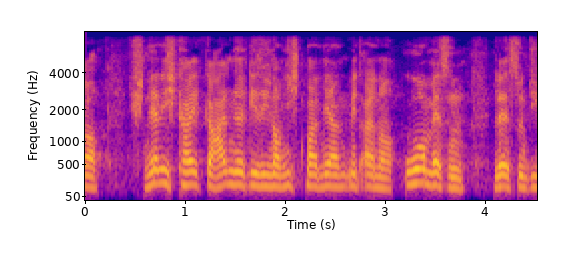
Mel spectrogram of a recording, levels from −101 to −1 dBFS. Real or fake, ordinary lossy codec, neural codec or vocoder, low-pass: fake; none; vocoder, 22.05 kHz, 80 mel bands, HiFi-GAN; 7.2 kHz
